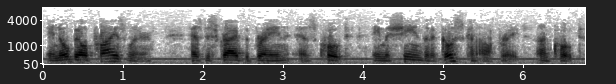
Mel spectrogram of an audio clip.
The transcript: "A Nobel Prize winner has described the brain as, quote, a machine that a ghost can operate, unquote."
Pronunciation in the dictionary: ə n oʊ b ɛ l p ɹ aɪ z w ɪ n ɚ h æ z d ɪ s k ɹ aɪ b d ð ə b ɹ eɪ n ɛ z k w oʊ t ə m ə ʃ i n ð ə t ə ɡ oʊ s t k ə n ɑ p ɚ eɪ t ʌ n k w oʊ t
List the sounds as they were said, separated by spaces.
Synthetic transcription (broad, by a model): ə n oʊ b ɛ l p ɹ aɪ z w ɪ n ɚ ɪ z d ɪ s k ɹ aɪ b ð ə b ɹ eɪ n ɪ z k w oʊ t ə m ə ʃ i n ð ə t ə ɡ oʊ s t k ə n ɑ p ɚ eɪ t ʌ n k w oʊ t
